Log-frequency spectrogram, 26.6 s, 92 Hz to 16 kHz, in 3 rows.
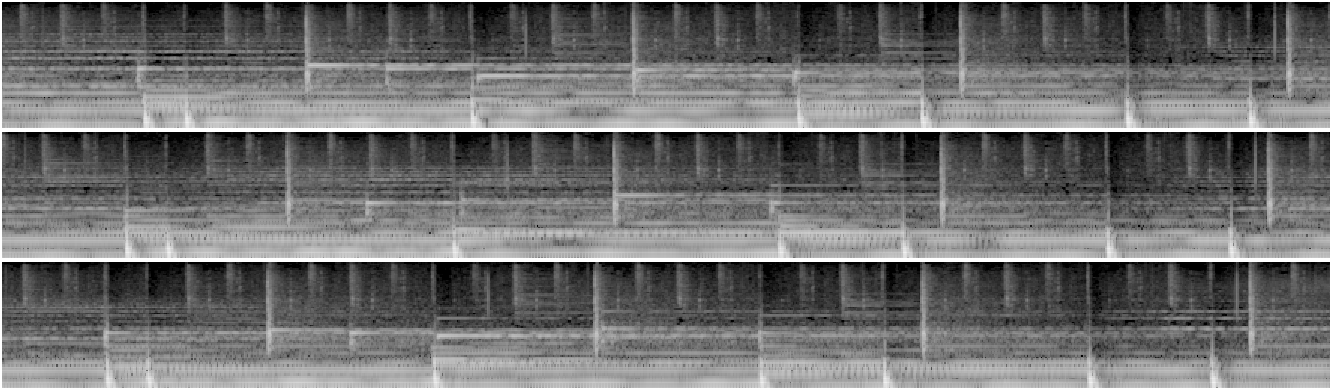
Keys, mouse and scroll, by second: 0.3 middle click, 0.8 KP_0, 1.5 click, 2.0 KP_0, 2.2 click, 3.1 middle click, 3.3-3.9 scroll up 3, 3.9 click, 4.0 Tab, 4.1 Tab, 4.5 click, 5.1 middle click, 5.3-6.9 ctrl+drag, 6.9 middle click, 7.1 ctrl+click, 7.7 KP_0, 8.0 KP_0, 8.2 ctrl+click, 9.1 middle click, 9.2 scroll up 4, 9.4 ctrl+click, 9.7 shift+middle click, 10.0 ctrl+click, 10.7 scroll down 3, 10.7 middle click, 11.2 ctrl+click, 11.7 middle click, 11.9 ctrl+click, 12.0 scroll up 1, 12.1 middle click, 12.2 ctrl+click, 12.6 middle click, 12.9 scroll up 1, 13.0-15.1 ctrl+drag, 15.1 middle click, 15.2 ctrl+click, 15.6 shift+middle click, 15.7 scroll up 1, 15.8 ctrl+click, 16.7 scroll down 2, 16.9 click, 17.5 scroll up 1, 17.7 ctrl+click, 18.4 scroll down 4, 18.5 middle click, 18.6 scroll up 3, 18.8 ctrl+click, 19.6 middle click, 19.8 ctrl+click, 20.3 shift+middle click, 20.5 scroll up 3, 20.6 click, 20.9 scroll down 2, 21.0 middle click, 21.2-22.5 ctrl+drag, 22.5 KP_0, 23.3 click, 26.3 click.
